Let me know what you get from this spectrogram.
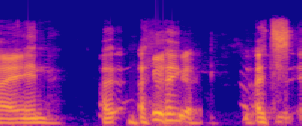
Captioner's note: laughs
